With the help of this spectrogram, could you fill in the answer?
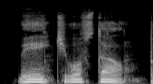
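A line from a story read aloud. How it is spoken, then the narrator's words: Muffled boom through gas mask. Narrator (Russian): прогудел турок хоботом противогаза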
